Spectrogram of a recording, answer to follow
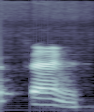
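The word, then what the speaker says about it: fängt: এটা হবে এফ আমলাউট এন গে এস টি, হ্যাঁ, তাহলে উচ্চারণটা কি হবে? ফ্যাংস। কি? ফ্যাংস। আর এজ এস ফর্মে কি হবে? ফ্যাংট।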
